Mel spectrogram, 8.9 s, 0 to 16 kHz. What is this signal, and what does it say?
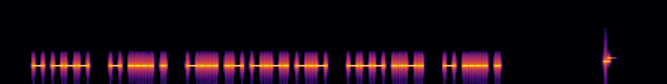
Morse code, heard as a keyed tone, about 28 wpm, 700 Hz. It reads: TO THE BACK OF THE
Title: Sets of 5 Words 28wpm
